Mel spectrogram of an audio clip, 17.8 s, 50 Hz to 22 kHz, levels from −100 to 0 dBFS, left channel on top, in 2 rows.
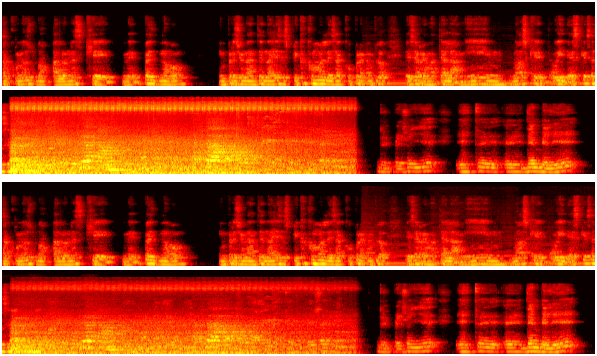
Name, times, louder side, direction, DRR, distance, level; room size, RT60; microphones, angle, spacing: voice 1, 0.0-2.7 3.3-9.9, equal, 45° left, 1.3 m, -37 dB
sound 1, 5.4-10.8, right 1 dB, 80° right, 0.6 m, -50 dB
sound 2, 9.0-14.2, left 7 dB, 90° left, 0.3 m, -27 dB
voice 2, 10.7-14.0 14.5-15.4 15.7-17.5, equal, 30° right, 1.0 m, -41 dB
3.3 x 2.7 x 3.8 m
head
